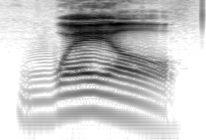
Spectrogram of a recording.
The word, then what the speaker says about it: whale: whale in the ocean the H is silent we don't pronounce it whale what's this animal you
